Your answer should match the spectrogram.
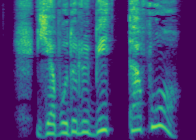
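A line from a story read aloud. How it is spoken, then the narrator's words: Passionate exclamation. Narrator (Russian): воскликнула она страстно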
